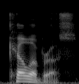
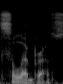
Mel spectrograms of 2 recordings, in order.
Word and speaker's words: Celebros: Pro tip for anyone navigating the linguistic architecture of the Elder Days, the letter C always makes a hard K sound, always. So, it is Celebros, not Cilebros.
